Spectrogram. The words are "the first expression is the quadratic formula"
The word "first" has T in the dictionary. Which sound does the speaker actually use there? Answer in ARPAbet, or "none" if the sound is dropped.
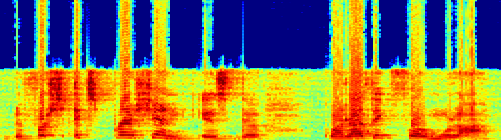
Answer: T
